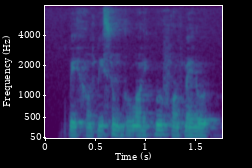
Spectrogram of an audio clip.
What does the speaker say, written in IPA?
k͡pe˨hɔ̃˨k͡pi˨˦ sũ˦˨ɡ͡bu˨˦ wɔ̃˧ɾe˦ k͡pu˦˨fɔ̃˨k͡pɛ̃˨˦ ɾo˧

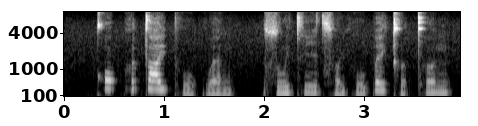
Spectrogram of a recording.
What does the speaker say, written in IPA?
kʰɔː˥k̚hɵ˥t̚t̪aː˥j pʰuː˨˩kʷɛː˨ŋ | suː˨˧j t̪ʰiː˧t͡sʰɵ˨˩ɥ huː˨˥pe˥jkʰɵ˨t̚ pʰɵ˥n

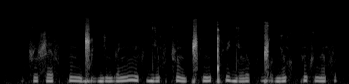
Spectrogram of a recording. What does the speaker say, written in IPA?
ʈ͡ʂuʂɛfkʷẽŋ ɡ͡ǁiɡĩbɛŋnĩf dʲõfʈ͡ʂõɡ ǁʰĩǃʰy dʲə̃lokɡ͡ǁo ɡẽxʷkə̃xʷ nə̃f

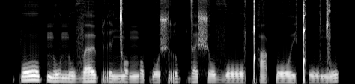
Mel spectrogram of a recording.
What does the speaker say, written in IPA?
poːp nunu vɛy̯priŋ͡ǀɤŋɤ ɓoʃrupdɛʃo voːǃʰa k͡poːjǃʰuːŋ͡ǀu

